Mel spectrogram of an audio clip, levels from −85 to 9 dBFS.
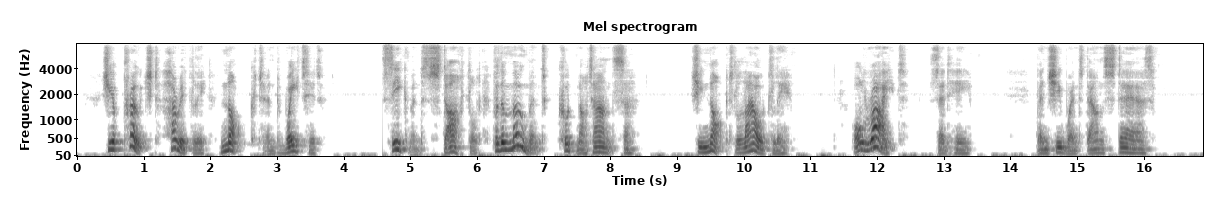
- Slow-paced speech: Yes, slow, 90 wpm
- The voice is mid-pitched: No, low, 130 Hz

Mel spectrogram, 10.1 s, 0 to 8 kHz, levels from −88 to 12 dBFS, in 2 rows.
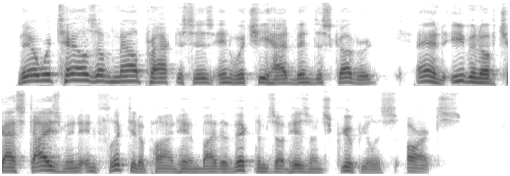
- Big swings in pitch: Yes, wide, 6.1 semitones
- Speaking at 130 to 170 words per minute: Yes, average, 150 wpm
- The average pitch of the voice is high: No, medium, 140 Hz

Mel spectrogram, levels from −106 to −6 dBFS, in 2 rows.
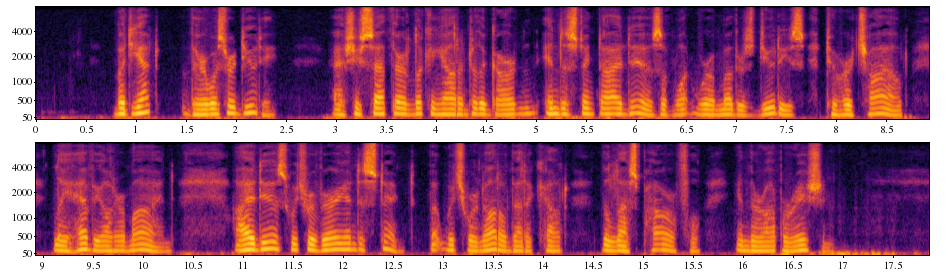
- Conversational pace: Yes, average, 165 wpm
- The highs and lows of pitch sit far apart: No, average, 3.1 semitones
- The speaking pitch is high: No, medium, 140 Hz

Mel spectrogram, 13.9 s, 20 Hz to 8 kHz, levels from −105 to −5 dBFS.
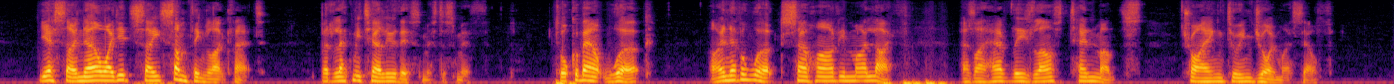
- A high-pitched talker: No, low, 135 Hz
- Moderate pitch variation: No, wide, 6.8 semitones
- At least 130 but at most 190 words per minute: Yes, average, 165 wpm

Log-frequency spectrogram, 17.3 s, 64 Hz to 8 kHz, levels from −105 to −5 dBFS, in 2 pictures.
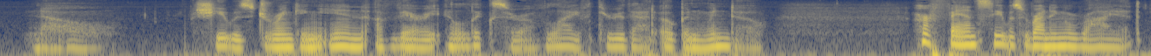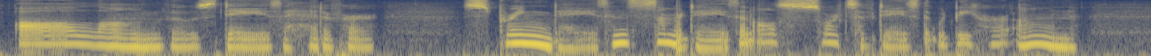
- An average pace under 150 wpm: Yes, average, 140 wpm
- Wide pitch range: No, average, 3.1 semitones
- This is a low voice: No, medium, 145 Hz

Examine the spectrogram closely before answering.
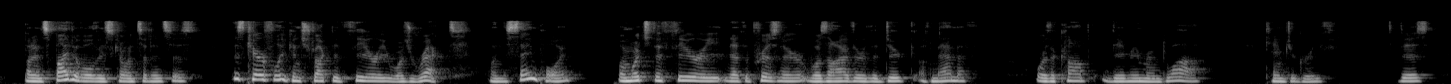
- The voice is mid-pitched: Yes, medium, 150 Hz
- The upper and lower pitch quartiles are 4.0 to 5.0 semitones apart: No, average, 2.7 semitones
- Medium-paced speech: Yes, average, 160 wpm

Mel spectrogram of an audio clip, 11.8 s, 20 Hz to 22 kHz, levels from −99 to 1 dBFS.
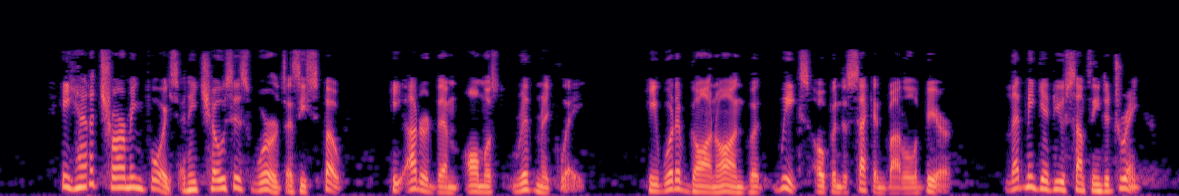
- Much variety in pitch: Yes, wide, 7.6 semitones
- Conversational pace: Yes, average, 195 wpm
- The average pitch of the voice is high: No, medium, 140 Hz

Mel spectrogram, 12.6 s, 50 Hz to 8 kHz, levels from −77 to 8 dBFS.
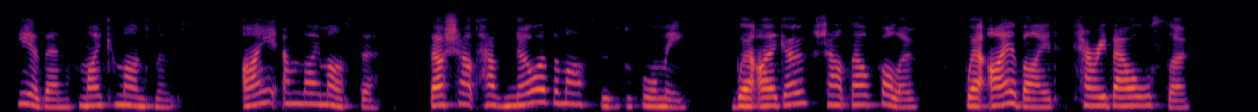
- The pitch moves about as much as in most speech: Yes, average, 3.4 semitones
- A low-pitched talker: No, high, 235 Hz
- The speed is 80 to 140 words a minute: Yes, slow, 135 wpm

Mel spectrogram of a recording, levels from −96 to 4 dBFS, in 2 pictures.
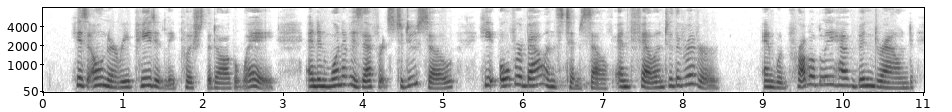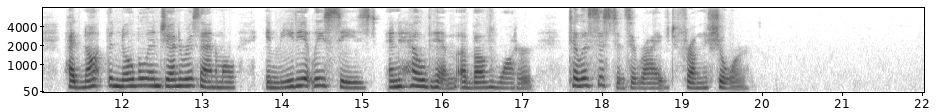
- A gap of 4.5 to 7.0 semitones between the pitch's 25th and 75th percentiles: Yes, average, 4.9 semitones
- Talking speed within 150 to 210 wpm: No, slow, 135 wpm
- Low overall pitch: No, high, 215 Hz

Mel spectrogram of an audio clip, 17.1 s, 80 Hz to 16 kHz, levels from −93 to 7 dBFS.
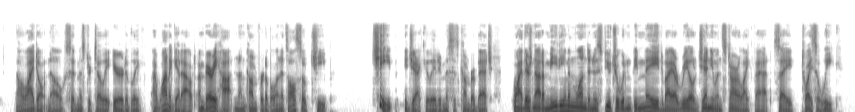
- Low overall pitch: Yes, very low, 80 Hz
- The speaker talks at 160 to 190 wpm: Yes, average, 175 wpm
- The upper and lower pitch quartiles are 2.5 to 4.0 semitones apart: No, average, 4.8 semitones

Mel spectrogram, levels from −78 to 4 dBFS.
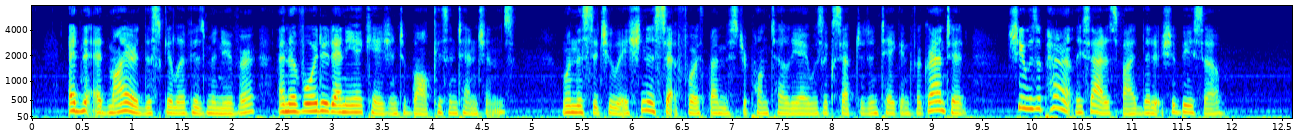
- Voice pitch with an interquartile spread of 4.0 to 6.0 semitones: Yes, average, 4.3 semitones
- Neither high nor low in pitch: Yes, medium, 150 Hz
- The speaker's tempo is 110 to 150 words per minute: No, average, 185 wpm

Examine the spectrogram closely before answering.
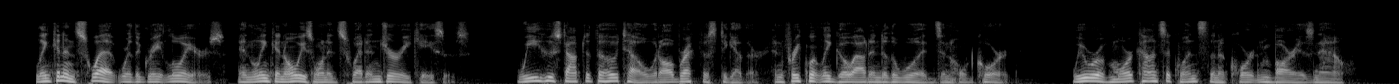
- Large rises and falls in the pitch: No, average, 4.8 semitones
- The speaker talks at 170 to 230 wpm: Yes, average, 200 wpm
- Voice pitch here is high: No, low, 115 Hz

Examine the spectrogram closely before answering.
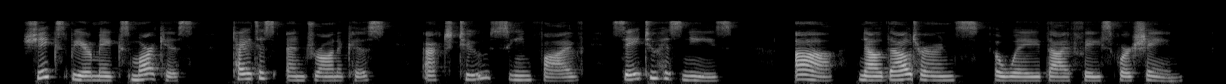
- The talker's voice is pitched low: No, high, 190 Hz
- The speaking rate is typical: No, slow, 110 wpm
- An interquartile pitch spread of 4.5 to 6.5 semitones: No, average, 3.7 semitones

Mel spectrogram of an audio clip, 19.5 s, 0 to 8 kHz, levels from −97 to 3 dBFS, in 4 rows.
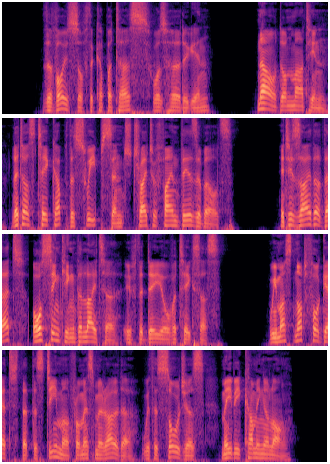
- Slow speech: No, average, 160 wpm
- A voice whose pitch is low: Yes, low, 115 Hz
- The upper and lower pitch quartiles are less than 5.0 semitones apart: No, wide, 5.4 semitones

